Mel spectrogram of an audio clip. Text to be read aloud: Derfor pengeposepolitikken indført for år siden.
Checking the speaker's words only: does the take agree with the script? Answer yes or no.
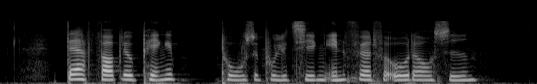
no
